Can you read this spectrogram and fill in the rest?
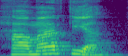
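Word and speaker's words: ἁμαρτία: Kata dosa diucapkan hamartia dalam bahasa Yunani yang berarti meleset dari target.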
